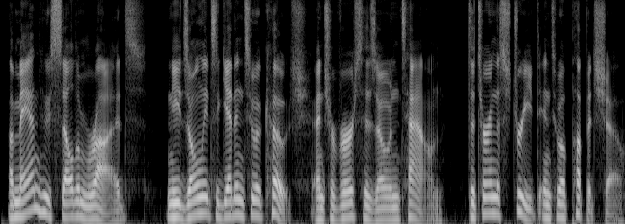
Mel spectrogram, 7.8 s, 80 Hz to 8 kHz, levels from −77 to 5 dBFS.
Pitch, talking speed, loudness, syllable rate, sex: 130 Hz, 190 wpm, -19 LUFS, 4.7 syllables/s, male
